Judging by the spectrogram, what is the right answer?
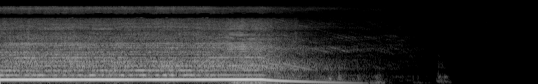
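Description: Bauer random orbital sander running steadily against the wooden stair tread, then switched off about two and a half seconds in, its hum falling in pitch as the pad spins down to a stop.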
